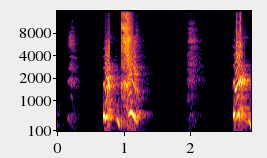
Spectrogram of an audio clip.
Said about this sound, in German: Ich bin sehr froh, dass du eine Frau bist, die laut niest und das nicht... zurückhält. Auch das ist ganz schön viel wert.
